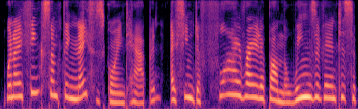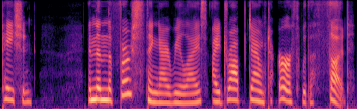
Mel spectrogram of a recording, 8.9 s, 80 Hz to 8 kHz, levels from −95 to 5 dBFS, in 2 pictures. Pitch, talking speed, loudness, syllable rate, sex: 270 Hz, 235 wpm, -18 LUFS, 5.7 syllables/s, female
